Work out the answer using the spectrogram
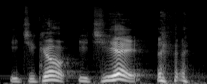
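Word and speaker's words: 一期一会: It's pronounced Ichigo Ichie.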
